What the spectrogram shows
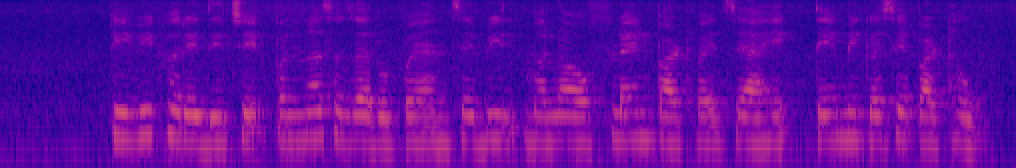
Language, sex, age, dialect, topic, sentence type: Marathi, female, 25-30, Northern Konkan, banking, question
